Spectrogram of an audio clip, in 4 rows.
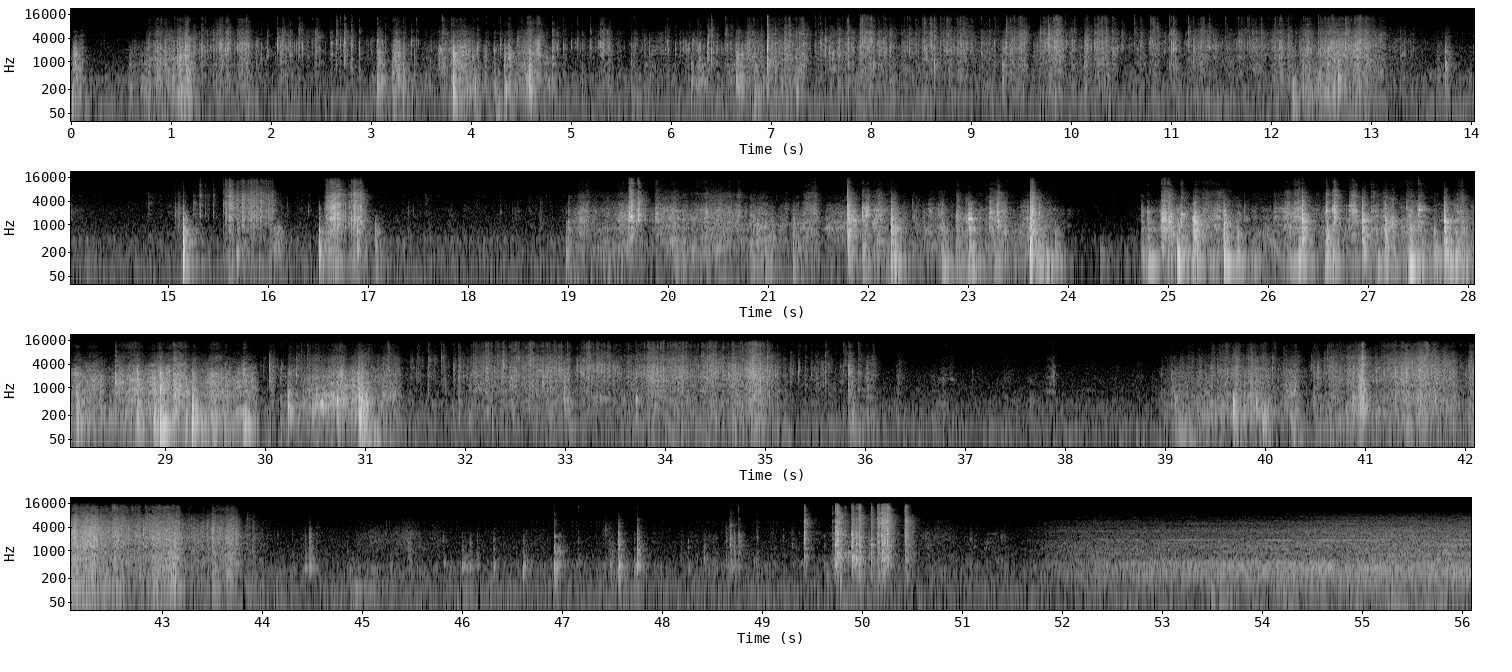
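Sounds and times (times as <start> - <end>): packaging crinkling and rustling: 0.0 - 13.9, 14.8 - 17.2, 24.8 - 36.3, 39.0 - 44.6, 45.8 - 50.6
packaging tearing: 0.7 - 13.4, 15.3 - 17.0, 29.9 - 36.2, 49.4 - 50.6.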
